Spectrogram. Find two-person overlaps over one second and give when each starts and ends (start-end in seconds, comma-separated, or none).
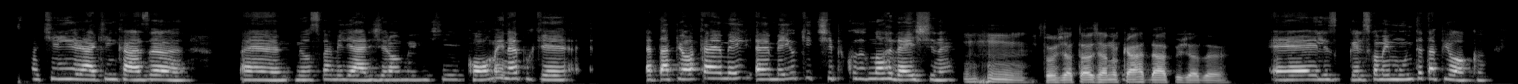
none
